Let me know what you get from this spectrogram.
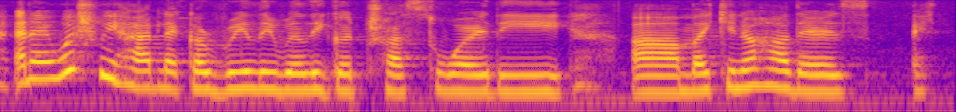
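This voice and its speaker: A woman in her thirties co-hosting a podcast, chatting casually in quick, animated bursts with frequent laughs. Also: medium pitch. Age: 30s. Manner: fast, animated, laughing storyteller. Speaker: podcast co-host. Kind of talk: casual chat.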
